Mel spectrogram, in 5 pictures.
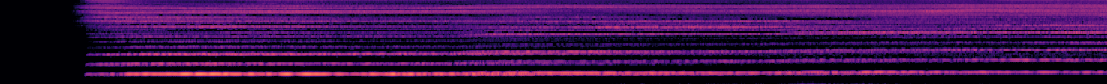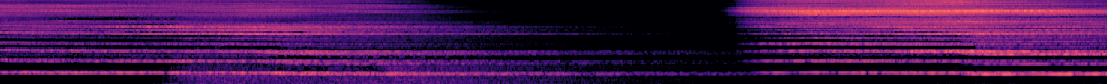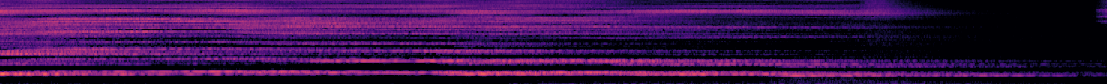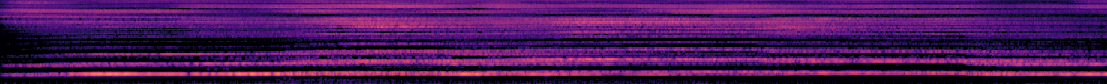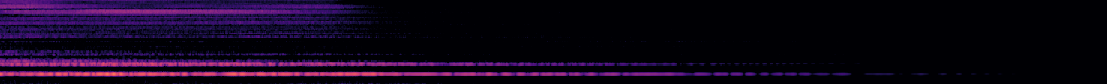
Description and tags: Heavily modified my vocals to create something atmospheric. Enjoy!
(Unmastered)
Calm, Serene, Soothing, Soundscape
